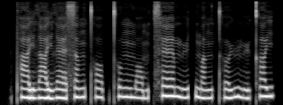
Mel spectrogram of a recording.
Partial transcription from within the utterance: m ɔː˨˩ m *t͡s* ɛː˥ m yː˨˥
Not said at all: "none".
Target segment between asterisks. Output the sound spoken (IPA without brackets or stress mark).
t͡sʰ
